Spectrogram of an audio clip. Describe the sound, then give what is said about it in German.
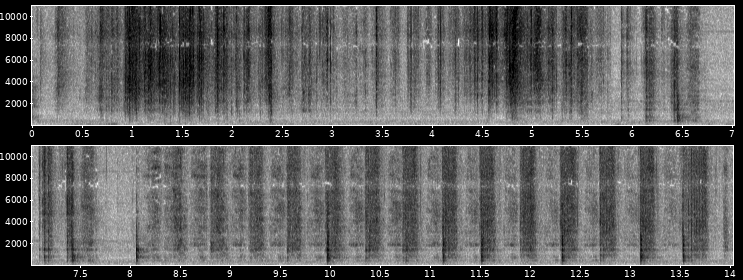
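Someone dices an onion into relatively small cubes on a cutting board: a few seconds of rasping, scraping cuts, then a steady run of crisp knife chops at a brisk, even rhythm, with no talking. “Also wir haben jetzt Zwiebel schon mal gewürfelt, dann in relativ kleine Würfel”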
